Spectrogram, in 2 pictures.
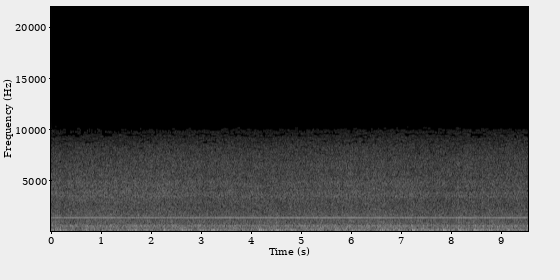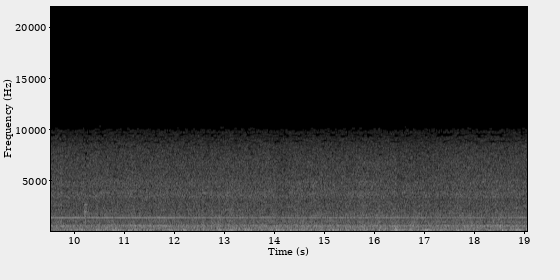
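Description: Combined corn flour mill machine running steadily while milling maize, a loud even whir with a constant high whine over it.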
